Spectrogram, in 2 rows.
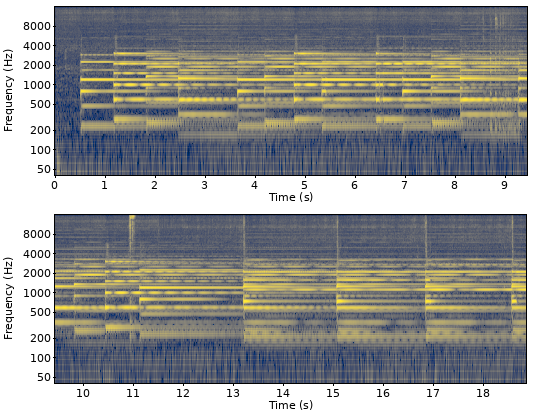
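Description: An analog clock strikes 12 noon: a long run of slow, evenly spaced chimes, each ringing bell-like tone overlapping the fading one before it, steady and clear with no voices.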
